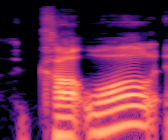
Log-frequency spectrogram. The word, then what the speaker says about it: Kotwal: We're grateful to have Dr. Anupam Kotwal.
